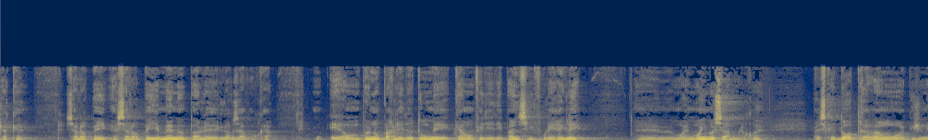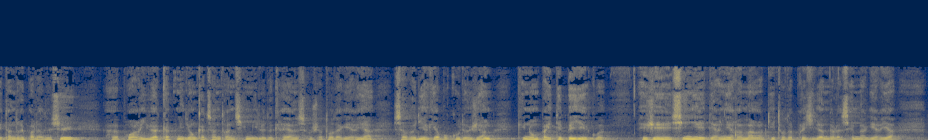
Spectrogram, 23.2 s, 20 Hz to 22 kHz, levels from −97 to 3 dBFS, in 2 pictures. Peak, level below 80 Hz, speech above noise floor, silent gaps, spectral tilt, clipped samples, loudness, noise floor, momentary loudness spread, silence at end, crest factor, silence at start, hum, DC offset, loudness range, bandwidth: -4 dBFS; -38 dBFS; 21 dB; none; -5.5 dB/octave; under 0.1%; -23 LUFS; -43 dBFS; 13 LU; 0.05 s; 18 dB; 0 s; none; under 0.1%; 5 LU; 12 kHz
